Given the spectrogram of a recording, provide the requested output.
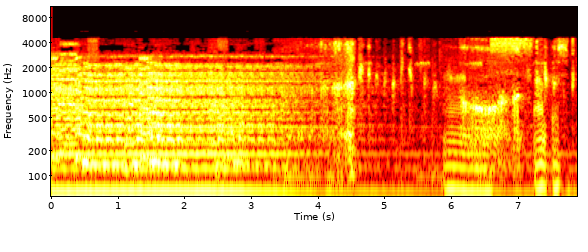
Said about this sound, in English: Mother of me, they can hear that snore a mile away.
